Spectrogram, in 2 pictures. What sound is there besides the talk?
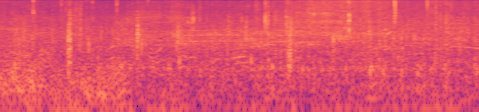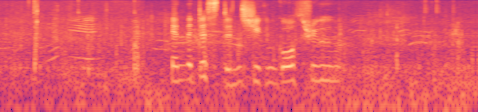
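wind blowing in the countryside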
